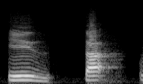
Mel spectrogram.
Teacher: Iz ta'murunana, panjang 4 atau 5 harakat di sini. Mad jaiz munfasil.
